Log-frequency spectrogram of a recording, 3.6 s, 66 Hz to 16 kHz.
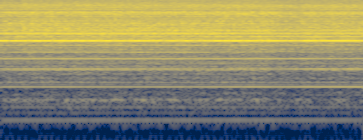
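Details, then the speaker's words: Aeromotive brushless fuel pump on a test bench at about 13.5 V: a steady, even high-pitched whine that increases with voltage, with no wobble or surging. The internal controller manages pressure and volume, and operation is normal. "thirteen and a half you can hear the pump increase and again that all goes back to the internal controller that's managed the pressure and the volume"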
